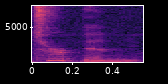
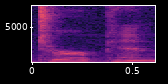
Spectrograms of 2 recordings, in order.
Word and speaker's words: Turpin: He pronounced Turpin in French, his second language, with not much R and absolutely no N. Turpin, kind of. Grandpère pronounced it that way too. Dad said Turpin with as many R's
